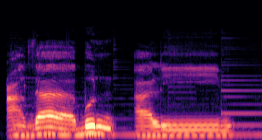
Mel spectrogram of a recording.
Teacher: Contoh yang kedua, adzabun alim. Tanwin berupa dhammatain bertemu dengan salah satu huruf halki berupa alif atau hamzah, maka cara membacanya bunyi n pada dhammatain harus dibaca jelas, adzabun alim. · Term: izhar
